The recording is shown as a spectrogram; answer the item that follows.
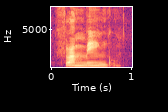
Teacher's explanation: Então, se você cantar a musiquinha aí, você vai perceber que a sílaba tônica ou seja, pronunciada com mais força, é o me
